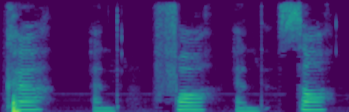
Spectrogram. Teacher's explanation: all these are obstruents, but they are voiceless. They do not move the vocal cords. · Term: Fortis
